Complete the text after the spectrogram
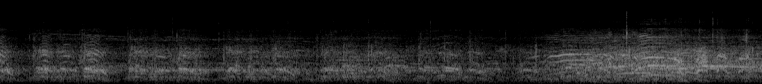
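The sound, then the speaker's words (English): A large crowd roars and cheers after being given the middle finger, a dense wash of many voices shouting together that holds steady, then swells louder toward the end. “He gave them the middle finger. Crouch cheering.”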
